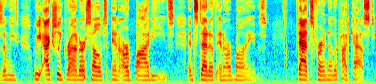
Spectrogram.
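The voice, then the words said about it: Strained, hoarse, fading voice. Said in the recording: “I appear to be losing my voice today ... this allergy season”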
